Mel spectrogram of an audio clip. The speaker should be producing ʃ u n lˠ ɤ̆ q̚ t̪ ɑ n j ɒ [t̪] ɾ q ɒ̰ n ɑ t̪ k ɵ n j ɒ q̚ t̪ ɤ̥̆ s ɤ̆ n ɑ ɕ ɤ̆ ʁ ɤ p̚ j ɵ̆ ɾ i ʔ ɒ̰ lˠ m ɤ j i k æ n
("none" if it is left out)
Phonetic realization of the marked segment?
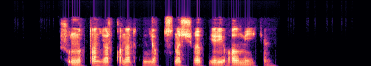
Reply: none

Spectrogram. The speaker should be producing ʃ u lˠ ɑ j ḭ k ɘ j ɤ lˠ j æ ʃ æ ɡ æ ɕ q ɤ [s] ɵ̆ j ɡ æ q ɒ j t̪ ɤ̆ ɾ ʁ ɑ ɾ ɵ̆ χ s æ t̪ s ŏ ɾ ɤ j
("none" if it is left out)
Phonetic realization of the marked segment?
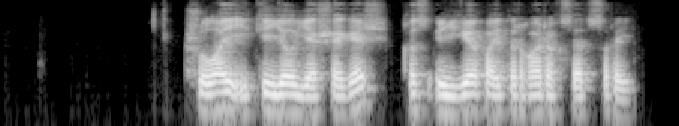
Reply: z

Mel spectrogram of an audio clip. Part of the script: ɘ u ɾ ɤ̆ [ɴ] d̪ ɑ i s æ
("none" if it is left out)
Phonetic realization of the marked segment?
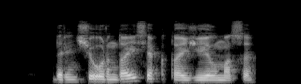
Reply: n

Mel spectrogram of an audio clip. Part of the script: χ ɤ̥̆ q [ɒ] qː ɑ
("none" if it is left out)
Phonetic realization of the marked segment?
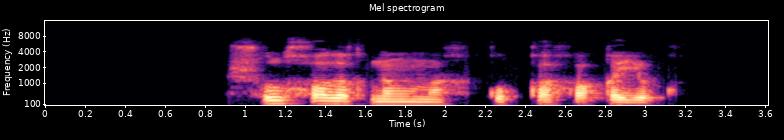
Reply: u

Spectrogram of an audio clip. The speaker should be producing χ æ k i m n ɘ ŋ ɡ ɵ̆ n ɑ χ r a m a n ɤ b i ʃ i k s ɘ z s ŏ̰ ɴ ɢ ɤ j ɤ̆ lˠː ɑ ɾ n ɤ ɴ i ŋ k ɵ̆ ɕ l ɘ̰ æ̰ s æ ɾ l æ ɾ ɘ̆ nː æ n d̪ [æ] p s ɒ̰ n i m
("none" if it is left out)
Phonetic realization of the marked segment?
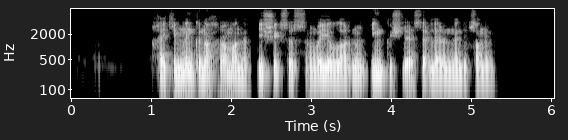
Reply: i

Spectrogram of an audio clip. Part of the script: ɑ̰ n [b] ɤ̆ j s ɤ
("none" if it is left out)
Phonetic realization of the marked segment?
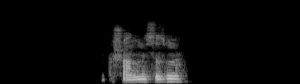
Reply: m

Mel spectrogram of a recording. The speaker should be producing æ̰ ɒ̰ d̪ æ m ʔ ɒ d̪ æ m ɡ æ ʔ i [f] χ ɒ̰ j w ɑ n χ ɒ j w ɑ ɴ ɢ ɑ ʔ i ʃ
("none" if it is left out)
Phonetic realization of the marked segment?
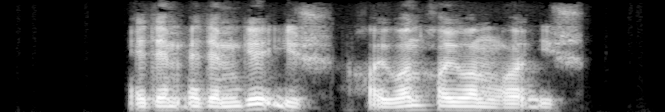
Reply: ʃ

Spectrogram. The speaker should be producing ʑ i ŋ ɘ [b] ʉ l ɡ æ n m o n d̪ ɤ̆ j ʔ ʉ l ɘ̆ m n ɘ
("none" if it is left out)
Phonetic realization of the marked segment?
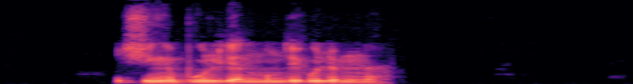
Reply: p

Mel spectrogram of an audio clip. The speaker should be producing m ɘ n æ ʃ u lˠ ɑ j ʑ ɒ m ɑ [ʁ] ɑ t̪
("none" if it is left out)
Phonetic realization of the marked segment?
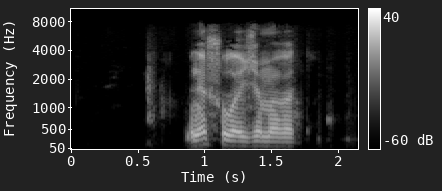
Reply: ʁ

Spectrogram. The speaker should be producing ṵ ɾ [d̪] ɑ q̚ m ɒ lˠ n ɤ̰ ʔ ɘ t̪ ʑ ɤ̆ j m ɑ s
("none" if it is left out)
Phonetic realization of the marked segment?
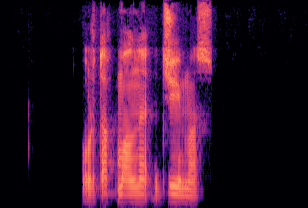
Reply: t̪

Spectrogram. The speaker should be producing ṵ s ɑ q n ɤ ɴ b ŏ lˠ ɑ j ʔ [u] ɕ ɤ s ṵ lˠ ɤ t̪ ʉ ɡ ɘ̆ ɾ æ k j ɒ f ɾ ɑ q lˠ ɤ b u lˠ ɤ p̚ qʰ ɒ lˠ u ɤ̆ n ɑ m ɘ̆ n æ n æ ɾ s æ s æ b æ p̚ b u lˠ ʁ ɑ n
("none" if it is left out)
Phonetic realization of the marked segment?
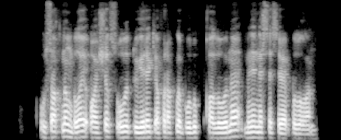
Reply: ɒ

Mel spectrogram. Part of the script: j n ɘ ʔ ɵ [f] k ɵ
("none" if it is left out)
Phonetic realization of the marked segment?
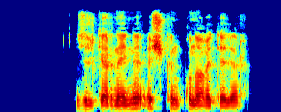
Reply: ɕ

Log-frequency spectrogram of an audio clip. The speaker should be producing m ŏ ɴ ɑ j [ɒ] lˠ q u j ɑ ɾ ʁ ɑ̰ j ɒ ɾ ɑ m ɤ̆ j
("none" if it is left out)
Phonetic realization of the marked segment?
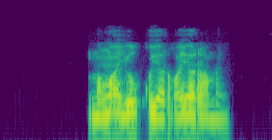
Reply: u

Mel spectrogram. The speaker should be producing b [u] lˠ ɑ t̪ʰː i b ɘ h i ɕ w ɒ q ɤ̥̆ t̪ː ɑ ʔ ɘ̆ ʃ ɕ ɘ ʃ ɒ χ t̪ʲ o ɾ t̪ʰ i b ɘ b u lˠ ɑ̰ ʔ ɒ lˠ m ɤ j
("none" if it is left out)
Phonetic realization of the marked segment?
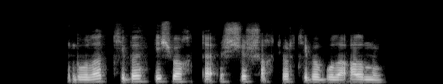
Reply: u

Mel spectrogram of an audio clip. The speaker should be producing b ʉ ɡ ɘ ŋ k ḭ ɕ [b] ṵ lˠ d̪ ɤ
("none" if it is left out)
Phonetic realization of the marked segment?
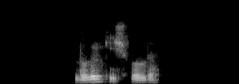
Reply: b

